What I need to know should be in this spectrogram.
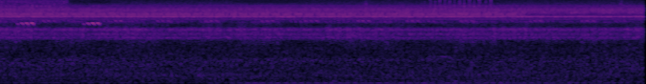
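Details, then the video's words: Long-spurred meadow katydid song: a steady high, hissing buzz with soft ticks near the start and a brief rattling burst of higher ticks late in the clip. "Long-spurred Meadow Katydid Song ID"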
